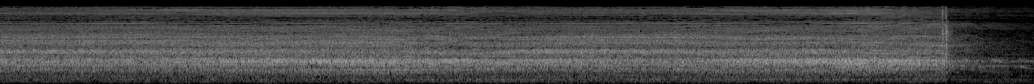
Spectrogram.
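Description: Electric heat gun blowing steadily, held on old painted wooden trim to heat the paint until it bubbles; it cuts off near the end.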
